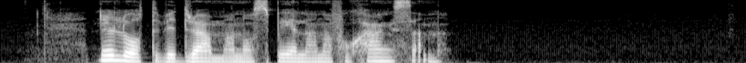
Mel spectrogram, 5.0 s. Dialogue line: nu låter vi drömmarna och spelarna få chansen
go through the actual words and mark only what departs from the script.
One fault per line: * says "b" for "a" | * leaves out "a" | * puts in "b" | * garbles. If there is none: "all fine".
all fine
